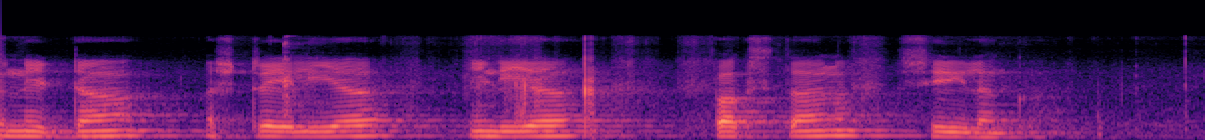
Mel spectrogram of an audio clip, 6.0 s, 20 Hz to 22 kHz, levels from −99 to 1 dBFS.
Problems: none marked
